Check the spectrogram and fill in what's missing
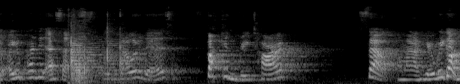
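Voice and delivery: ordinary talk, nothing marked

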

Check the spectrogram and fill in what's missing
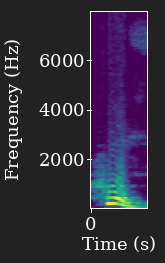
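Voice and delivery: হুজ with the oo of blue and a held z; silent w. Shown as a demonstration. Teacher repeats whose for viewers, rhyming oo sound. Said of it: "সেই একই রকম".

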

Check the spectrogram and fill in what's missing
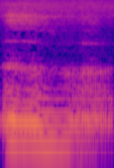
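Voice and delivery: normal talking voice

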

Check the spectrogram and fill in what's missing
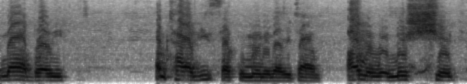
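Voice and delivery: low, defiant wrestler's retort; deep-pitched trash talk, acted; Triple H. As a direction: drop deep and refuse to back down. Acting Triple H's defiant retort.

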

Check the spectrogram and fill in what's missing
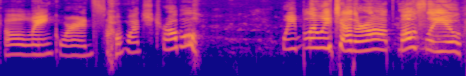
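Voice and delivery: high, thin panicky voice rising into a laugh; half-laughing childish panic; panicked kid. Retold or imitated. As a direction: fret to your brother that you're in trouble. Panicking to brother after blast.

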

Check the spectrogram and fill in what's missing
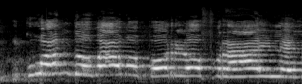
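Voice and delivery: normal talking voice

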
